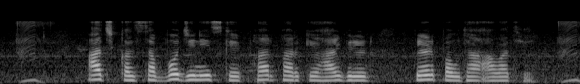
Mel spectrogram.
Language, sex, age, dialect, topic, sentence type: Chhattisgarhi, female, 41-45, Central, agriculture, statement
